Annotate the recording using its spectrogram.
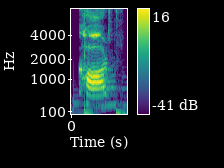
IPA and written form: kɑːrd (कार्ड)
